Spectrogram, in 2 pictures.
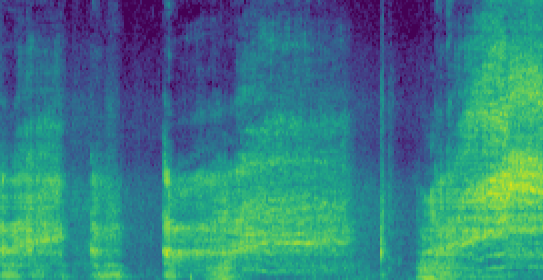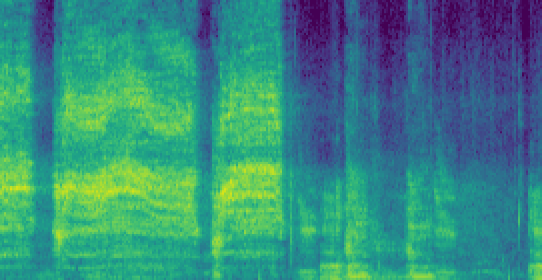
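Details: On a pig farm at feeding, several pigs squeal loudly in long, harsh, piercing bursts, some several seconds long, alternating with brief silences and lower grunting between outbursts.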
